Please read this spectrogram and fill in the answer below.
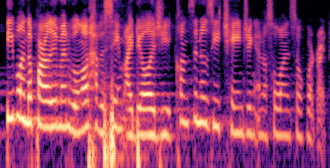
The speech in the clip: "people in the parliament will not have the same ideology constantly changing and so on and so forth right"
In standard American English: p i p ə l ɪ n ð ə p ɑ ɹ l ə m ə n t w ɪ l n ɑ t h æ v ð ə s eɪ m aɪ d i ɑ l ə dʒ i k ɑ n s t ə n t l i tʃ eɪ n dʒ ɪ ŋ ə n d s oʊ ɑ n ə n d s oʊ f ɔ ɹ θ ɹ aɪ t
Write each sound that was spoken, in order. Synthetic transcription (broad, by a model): p i p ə l ɪ n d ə p ɑ ɹ l ə m ə n t w ɪ l n ɑ t h æ v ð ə s eɪ m aɪ d i ɑ l ə dʒ i k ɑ n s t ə n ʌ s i tʃ eɪ n dʒ ɪ ŋ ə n s oʊ ɑ n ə n s oʊ f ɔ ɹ t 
